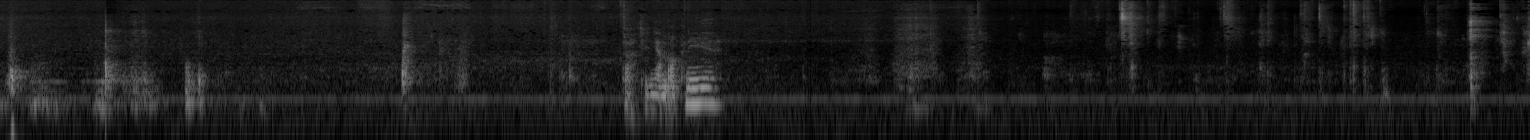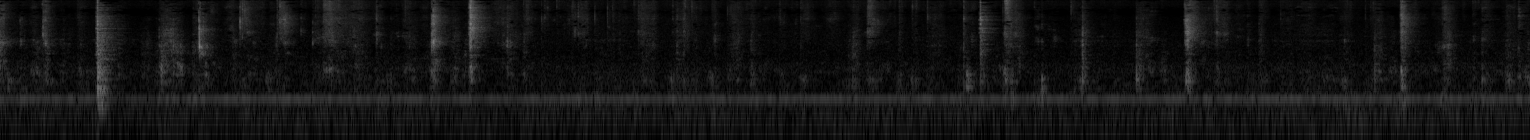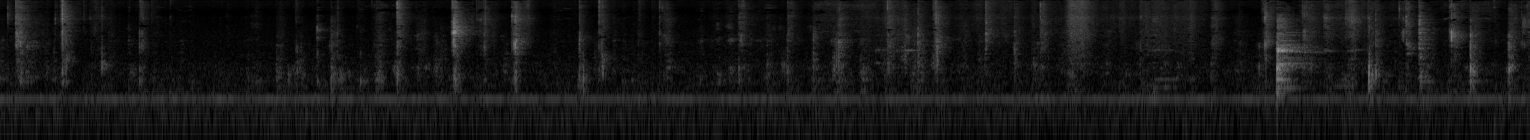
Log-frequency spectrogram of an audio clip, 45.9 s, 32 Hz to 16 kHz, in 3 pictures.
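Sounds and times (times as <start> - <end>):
steady low hum: 0.0 - 45.9
fried chicken bitten and chewed: 9.8 - 43.4, 44.0 - 45.9.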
